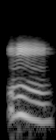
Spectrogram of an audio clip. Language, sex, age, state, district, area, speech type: Bodo, female, 30-45, Assam, Baksa, rural, conversation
